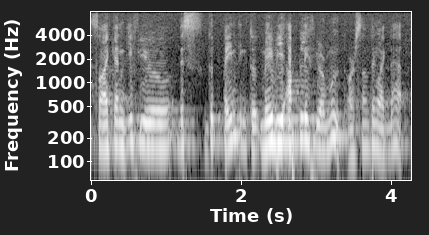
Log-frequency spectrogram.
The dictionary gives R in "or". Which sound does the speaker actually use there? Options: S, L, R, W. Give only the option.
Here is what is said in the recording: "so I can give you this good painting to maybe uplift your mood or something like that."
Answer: R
